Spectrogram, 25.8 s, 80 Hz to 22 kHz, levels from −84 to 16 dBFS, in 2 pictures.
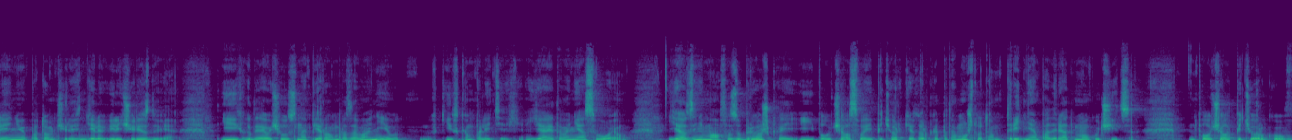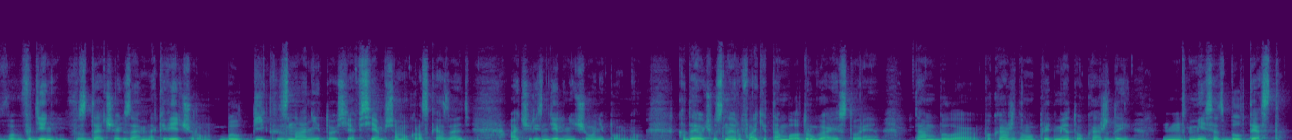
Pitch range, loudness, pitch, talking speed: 105-125 Hz, -28 LUFS, 115 Hz, 185 wpm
